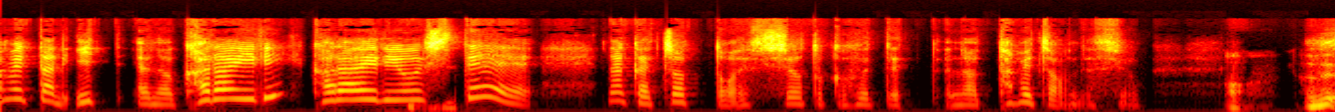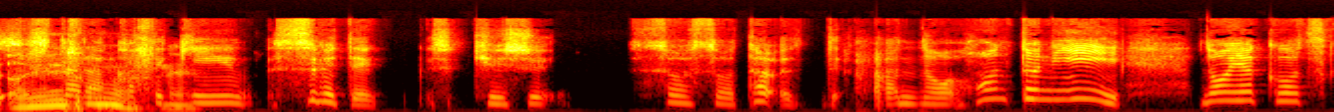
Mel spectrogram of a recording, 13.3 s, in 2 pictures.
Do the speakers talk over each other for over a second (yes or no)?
yes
